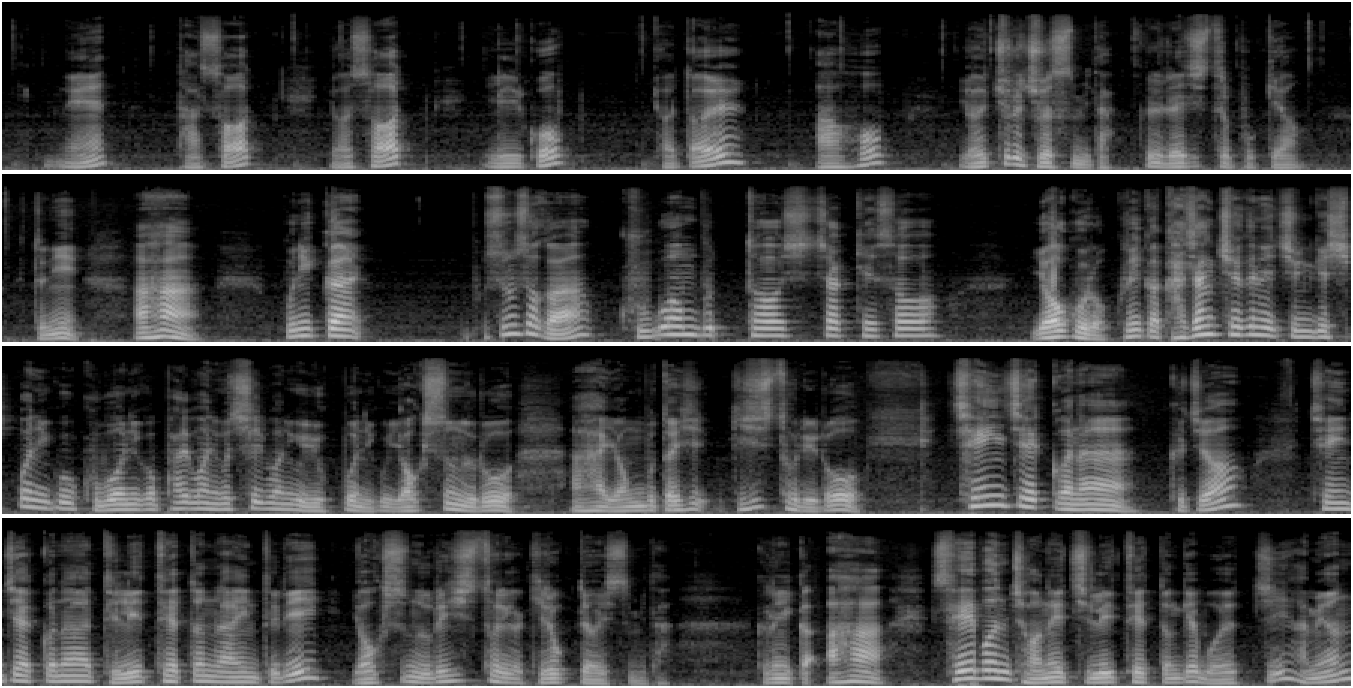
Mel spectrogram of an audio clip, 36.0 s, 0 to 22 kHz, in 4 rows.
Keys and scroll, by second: 0.0 d, 1.0 d, 1.9 d, 3.0 d, 3.4 d, 4.6-8.7 typing.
